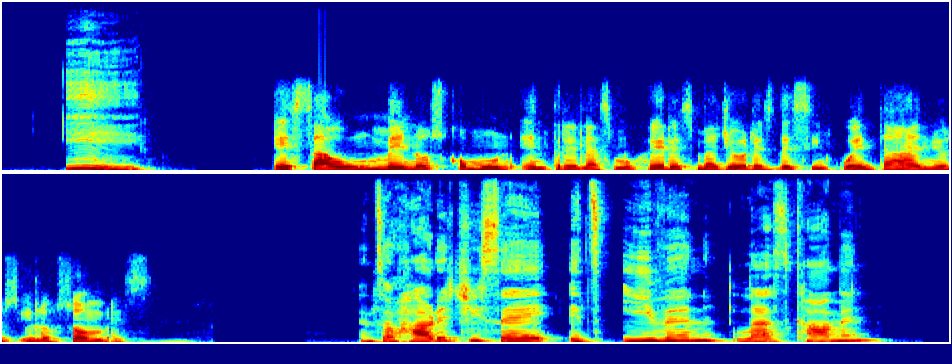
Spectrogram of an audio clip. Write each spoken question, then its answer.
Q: And so how did she say it's even less common?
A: Es aún menos común.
